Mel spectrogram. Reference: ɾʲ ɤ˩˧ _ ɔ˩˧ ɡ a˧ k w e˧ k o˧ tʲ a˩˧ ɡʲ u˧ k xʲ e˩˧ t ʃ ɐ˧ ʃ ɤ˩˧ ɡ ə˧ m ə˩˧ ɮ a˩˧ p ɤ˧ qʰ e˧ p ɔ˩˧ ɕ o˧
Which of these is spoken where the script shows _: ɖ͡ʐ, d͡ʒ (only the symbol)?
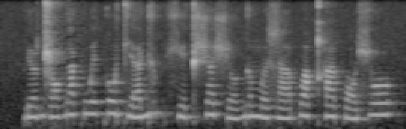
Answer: ɖ͡ʐ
